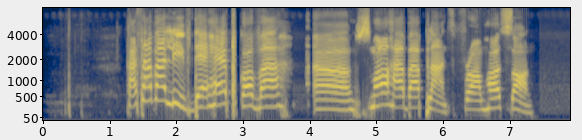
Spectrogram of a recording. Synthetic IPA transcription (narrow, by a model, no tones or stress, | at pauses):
kasavalivdeɦɛlpkɔva | smɔlɦabaplãntfɹɔ̃mɦɔtsɔ̃n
